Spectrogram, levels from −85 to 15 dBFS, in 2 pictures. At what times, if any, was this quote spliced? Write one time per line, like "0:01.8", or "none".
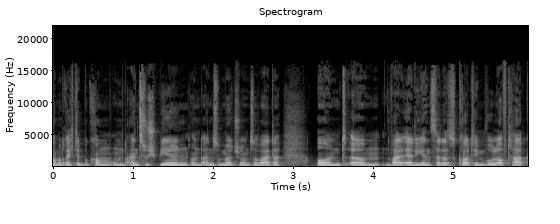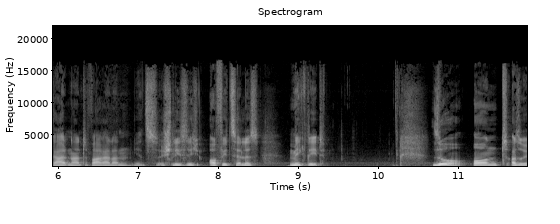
0:00.9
